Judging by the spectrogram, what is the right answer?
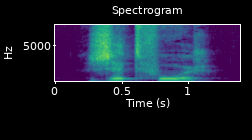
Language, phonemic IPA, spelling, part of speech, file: Dutch, /ˈzɛt ˈvor/, zet voor, verb, Nl-zet voor.ogg
- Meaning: inflection of voorzetten: 1. first/second/third-person singular present indicative 2. imperative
